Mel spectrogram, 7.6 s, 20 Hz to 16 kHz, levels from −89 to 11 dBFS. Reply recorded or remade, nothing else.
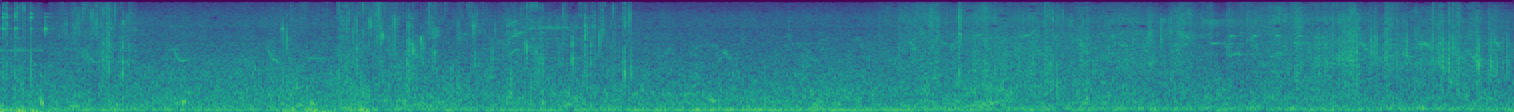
remade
